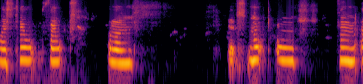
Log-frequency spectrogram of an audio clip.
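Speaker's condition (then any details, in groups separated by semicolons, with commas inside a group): Cerebral palsy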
